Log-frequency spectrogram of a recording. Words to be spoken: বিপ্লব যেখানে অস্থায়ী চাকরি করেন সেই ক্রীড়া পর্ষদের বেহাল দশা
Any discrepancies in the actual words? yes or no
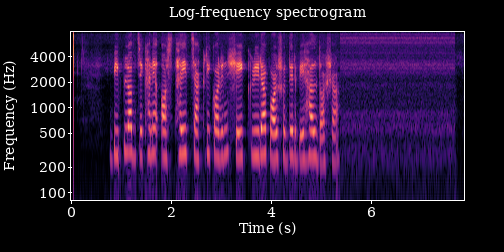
no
